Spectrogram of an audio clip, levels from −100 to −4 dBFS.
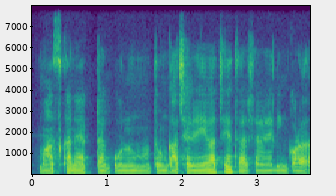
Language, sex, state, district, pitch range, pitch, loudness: Bengali, male, West Bengal, North 24 Parganas, 95-105 Hz, 100 Hz, -19 LUFS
